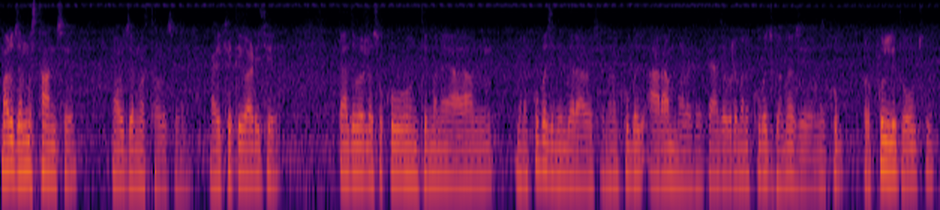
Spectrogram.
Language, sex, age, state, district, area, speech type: Gujarati, male, 45-60, Gujarat, Ahmedabad, urban, spontaneous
